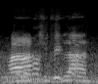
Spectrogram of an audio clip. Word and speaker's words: Tenochtitlan: Tenochtitlan.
